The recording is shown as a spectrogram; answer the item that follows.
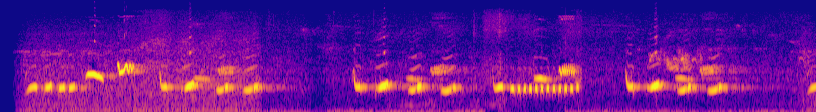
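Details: Indian scimitar babbler giving fluty, hollow whistled notes near one pitch, with short rising slurs and quick stuttering runs, repeated in bursts separated by brief gaps over a low background hum.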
